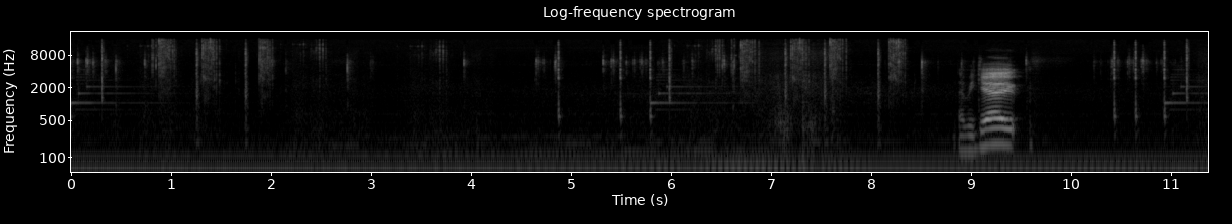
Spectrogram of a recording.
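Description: Short electronic beeps sound from a menu.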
